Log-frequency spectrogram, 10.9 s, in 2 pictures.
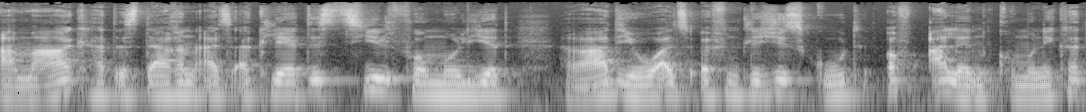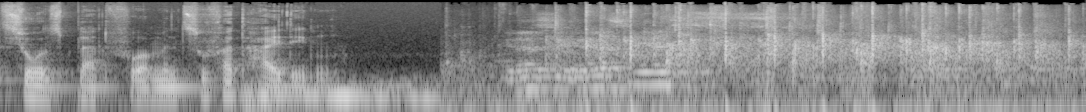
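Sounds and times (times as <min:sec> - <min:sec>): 
speech: 0:00.0 - 0:07.4, 0:08.0 - 0:09.1
person's voice: 0:05.1 - 0:09.2
audience applause: 0:07.7 - 0:10.8.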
